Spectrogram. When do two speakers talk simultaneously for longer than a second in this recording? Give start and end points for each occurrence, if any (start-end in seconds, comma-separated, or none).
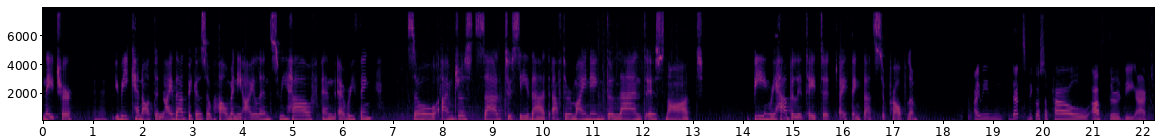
none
